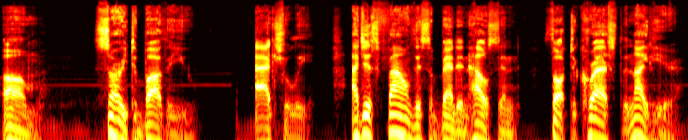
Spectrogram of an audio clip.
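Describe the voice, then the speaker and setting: A frail, jittery homeless man with a low, hushed way of speaking, put on by a male narrator. The voice sits deep and moves a lot in pitch. It is a figure in a spoken horror story. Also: very animated, moderate pace, full character voice. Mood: apologetic. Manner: low, quiet voice. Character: weak, nervous homeless man.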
